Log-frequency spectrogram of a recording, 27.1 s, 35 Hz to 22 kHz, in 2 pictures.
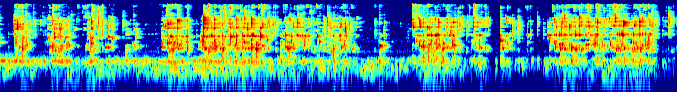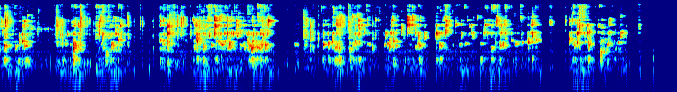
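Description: Water poured from a can in a thin stream into a plastic water bottle, splashing and trickling steadily. After about 13 seconds the stream breaks up into intermittent trickles and drips, and it stops near the end.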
